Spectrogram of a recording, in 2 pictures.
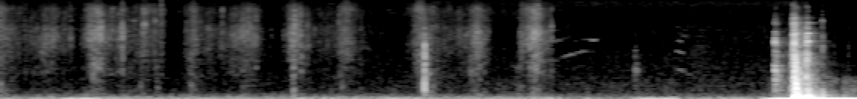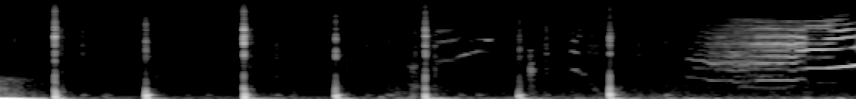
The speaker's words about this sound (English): Whoa, door in the floor. Neat.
